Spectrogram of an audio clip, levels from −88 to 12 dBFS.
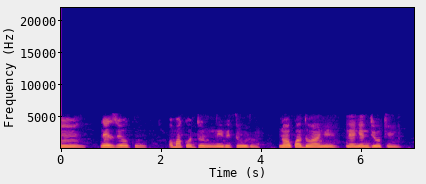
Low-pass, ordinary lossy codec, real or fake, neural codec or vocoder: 5.4 kHz; AAC, 32 kbps; real; none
